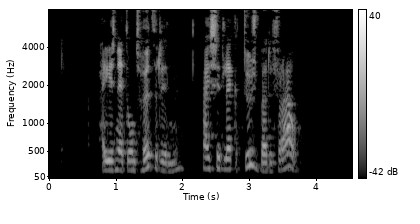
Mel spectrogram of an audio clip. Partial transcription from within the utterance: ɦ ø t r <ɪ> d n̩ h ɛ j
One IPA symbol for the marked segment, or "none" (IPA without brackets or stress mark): ɪ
